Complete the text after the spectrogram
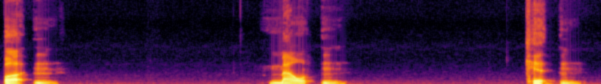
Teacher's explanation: Did you hear how the T is just barely there? That's the glottle stop. · Your mouth should be slightly open, your jaw really relaxed in a medium kind of position, and your tongue touches the roof of your mouth. But you don't need to release the T sound. Instead, there's just a really brief pause. It's more like a pause than a distinct sound, really. · The glottal stop happens before the syllabic N. That's when the N makes its own syllable. So words like button, mountain, and kitten all have glottal stops because the T comes before an N that makes its own syllable.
